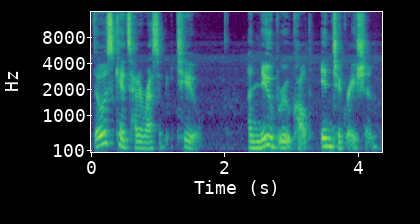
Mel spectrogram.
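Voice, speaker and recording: A woman with an American accent reads a picture book aloud like a teacher, pausing to explain things simply and patiently to children. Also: lowish voice, lively intonation, dark tone, slightly rough. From North Carolina, United States.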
